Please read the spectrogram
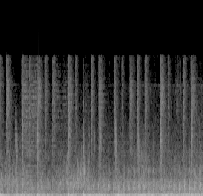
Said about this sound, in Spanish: Entonces escucharon el helicóptero.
